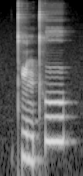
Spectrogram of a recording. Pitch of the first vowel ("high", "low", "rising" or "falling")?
low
